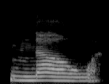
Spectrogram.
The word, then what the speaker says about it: know: First word, no. N O. There's a K in front. It's a silent one.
